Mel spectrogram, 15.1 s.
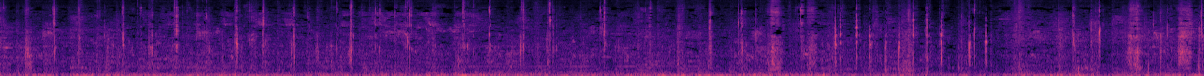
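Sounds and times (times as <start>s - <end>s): wet mouth clicks and smacks: 0.0s - 8.2s
person chewing food: 0.0s - 15.0s.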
